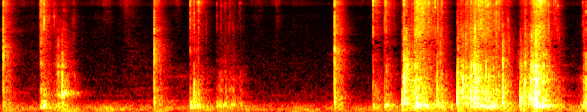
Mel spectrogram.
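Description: A hand digs into and crushes a pile of small, solid broken slate pencil fragments in a box. Sharp, bright, gritty crunches come in separate bursts at first. They then grow louder and run together into dense, continuous crumbling toward the end.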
